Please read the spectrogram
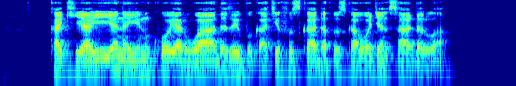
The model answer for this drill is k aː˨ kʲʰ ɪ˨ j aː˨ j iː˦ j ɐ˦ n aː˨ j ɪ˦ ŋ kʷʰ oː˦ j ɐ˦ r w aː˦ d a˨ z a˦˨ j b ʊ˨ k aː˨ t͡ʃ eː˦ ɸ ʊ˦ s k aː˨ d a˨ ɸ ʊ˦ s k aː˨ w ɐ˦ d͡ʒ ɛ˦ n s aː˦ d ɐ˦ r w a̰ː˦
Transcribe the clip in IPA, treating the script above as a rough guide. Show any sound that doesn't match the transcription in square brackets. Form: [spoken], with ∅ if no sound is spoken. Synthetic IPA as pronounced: k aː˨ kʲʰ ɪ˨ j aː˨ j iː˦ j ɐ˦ n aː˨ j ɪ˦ ŋ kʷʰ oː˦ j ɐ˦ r w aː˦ d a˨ z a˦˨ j b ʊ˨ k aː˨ t͡ʃ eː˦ ɸ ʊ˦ s k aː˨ d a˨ ɸ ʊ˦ s k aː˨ w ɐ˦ d͡ʒ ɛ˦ n s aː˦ d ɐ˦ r w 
